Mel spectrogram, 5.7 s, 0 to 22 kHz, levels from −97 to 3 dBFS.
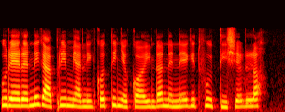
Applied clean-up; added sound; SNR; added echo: none; none; none; none.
